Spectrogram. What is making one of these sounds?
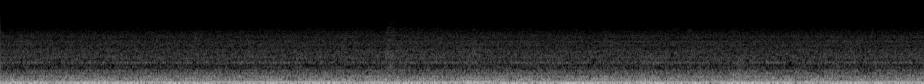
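A train engine hums low and steady.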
